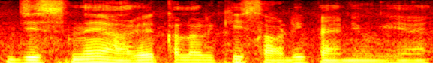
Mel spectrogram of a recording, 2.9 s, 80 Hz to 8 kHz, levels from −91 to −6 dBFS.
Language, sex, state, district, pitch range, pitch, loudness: Hindi, male, Uttar Pradesh, Shamli, 110-125 Hz, 115 Hz, -17 LUFS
